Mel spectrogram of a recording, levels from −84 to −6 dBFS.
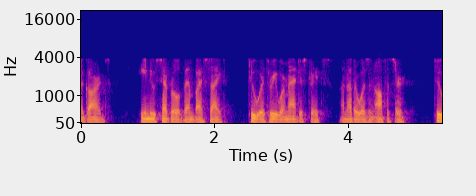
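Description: Throughout the recording, the speech has passed through the GSM full-rate codec, which rebuilds the voice from a vocal-tract filter excited by a thinned-out pulse train instead of sending the waveform itself. Its buzzy, gravelly texture is plainly audible, consistent with the old 13 kbps full-rate scheme. Everything above 4 kHz is gone, so sibilants lose their hiss and the voice sounds boxed in and roughened across the whole clip.

From 4.72 to 4.77 s, just after "magistrates another was an", GSM bit errors strike. Corrupted bits from what sounds like a weak radio link reached the decoder, scrambling the filter, pitch or gain parameters it relies on. The damage spans about 50 ms, which fits two codec frames going bad. The decoder then produces a brief gargling squawk.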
